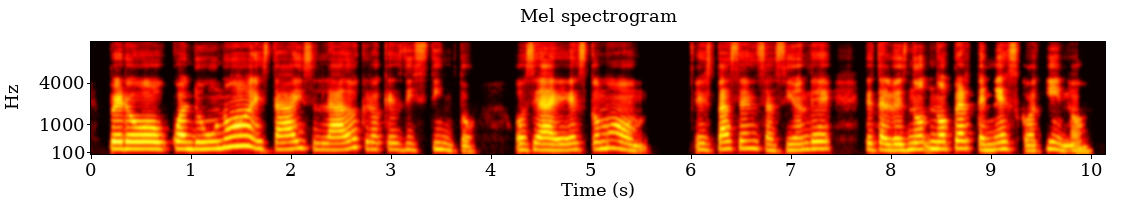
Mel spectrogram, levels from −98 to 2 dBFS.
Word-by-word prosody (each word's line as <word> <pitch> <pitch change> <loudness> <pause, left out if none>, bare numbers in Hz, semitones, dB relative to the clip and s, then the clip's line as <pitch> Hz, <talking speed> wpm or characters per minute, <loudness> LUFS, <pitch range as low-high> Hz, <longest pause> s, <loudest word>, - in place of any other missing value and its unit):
pero 230 -1 +5
cuando 230 -2 +2
uno 285 +8 +3
está 230 -6 +1
aislado, 220 0 0
creo 220 -4 -8
que 210 - -7
es 205 - -9
distinto. 185 -5 -7 0.4
O 195 0 -3
sea, 195 -2 +5
es 200 +3 0
como 220 -6 -2 0.5
esta 205 +3 0
sensación 205 -5 -3
de 235 0 -2 0.3
de, 210 - -4
tal 195 -2 +1
vez, 190 +1 0
no 215 +1 0
no 230 -1 +1
pertenezco 220 -5 +1
aquí, 195 +6 -3
¿no? 160 -3 -6
220 Hz, 140 wpm, -23 LUFS, 195-230 Hz, 0.5 s, pero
